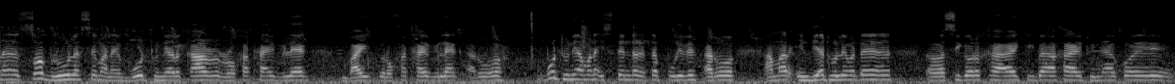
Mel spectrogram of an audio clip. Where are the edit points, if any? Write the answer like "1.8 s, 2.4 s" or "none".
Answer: none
